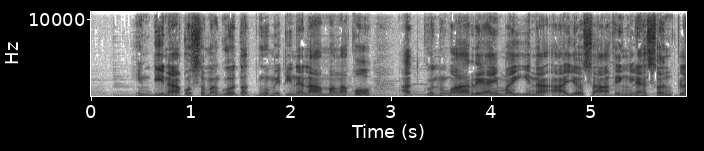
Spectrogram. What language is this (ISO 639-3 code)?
fil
